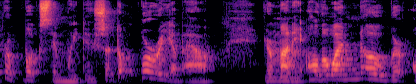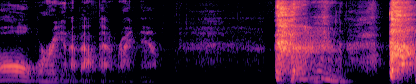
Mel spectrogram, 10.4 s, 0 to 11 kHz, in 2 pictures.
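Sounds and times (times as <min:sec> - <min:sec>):
speech: 0:00.1 - 0:07.0, 0:08.8 - 0:10.3
wet chesty cough: 0:08.6 - 0:10.3.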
